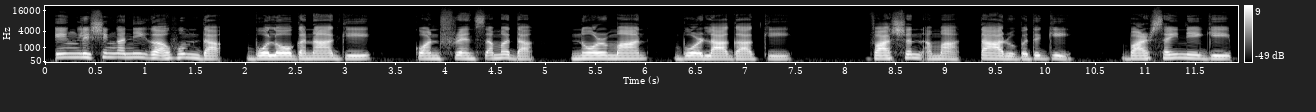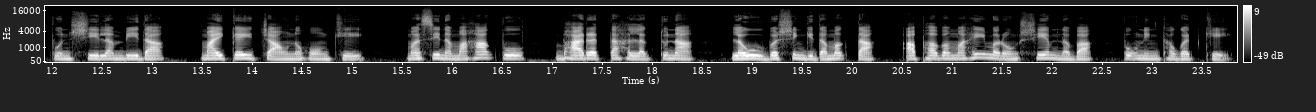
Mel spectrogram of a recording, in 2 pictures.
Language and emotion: Manipuri, neutral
